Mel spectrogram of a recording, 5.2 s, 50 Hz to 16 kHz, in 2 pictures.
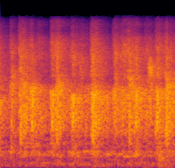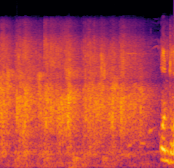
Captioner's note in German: Beifall bei der CDU und dem BÜNDNIS 90/DIE GRÜNEN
